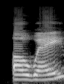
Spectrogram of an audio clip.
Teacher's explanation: we have a schwa sound in the first syllable because we stress the second syllable, which has a long A sound spelled A-Y.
